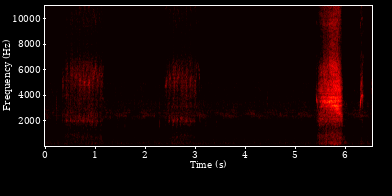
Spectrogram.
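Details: Largest Barn Owl owlet eating, recorded 14 September 2015. Two soft, breathy hissing bursts, each under a second, come a second apart, then one much louder harsh, rasping screech near the end, followed by a brief faint click.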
